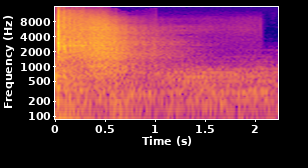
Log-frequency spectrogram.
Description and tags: An explosion in space
bomb, detonation, explosion, grenade, space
